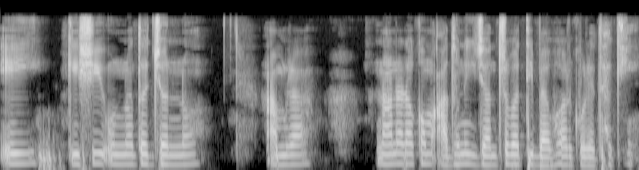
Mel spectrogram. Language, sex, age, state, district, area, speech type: Bengali, female, 30-45, West Bengal, Paschim Bardhaman, urban, spontaneous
